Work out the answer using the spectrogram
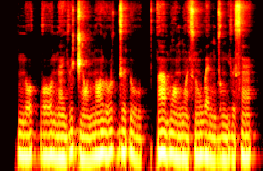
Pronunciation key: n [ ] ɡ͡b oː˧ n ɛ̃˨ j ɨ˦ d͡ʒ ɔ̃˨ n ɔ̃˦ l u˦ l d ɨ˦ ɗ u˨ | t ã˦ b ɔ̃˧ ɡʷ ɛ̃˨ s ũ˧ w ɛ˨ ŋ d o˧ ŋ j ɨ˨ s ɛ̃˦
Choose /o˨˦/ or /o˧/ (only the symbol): o˧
